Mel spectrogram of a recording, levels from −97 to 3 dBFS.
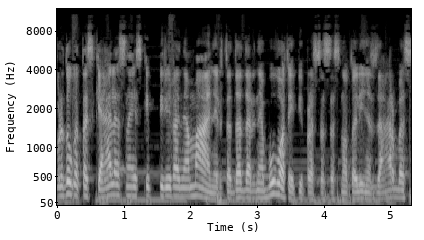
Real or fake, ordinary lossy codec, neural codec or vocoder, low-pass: real; MP3, 48 kbps; none; 10.8 kHz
